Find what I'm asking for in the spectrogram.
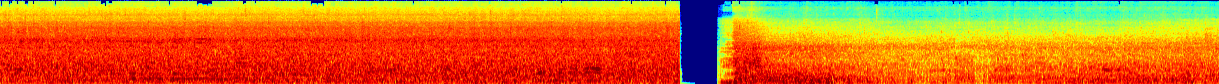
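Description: Rushing floodwater roars steadily during Typhoon Dante in Brgy. Calayo, Nasugbu, Batangas, a loud continuous wash that briefly cuts out before resuming, with a voice speaking over it.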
